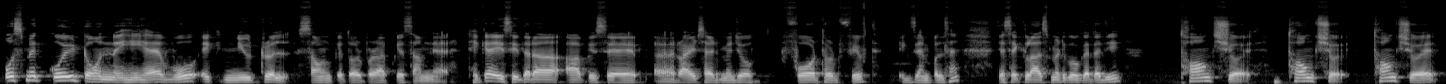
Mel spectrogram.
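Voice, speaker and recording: A man teaching a beginner language lesson, explaining patiently and slowly repeating example words. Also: on the low side, darkish tone.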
